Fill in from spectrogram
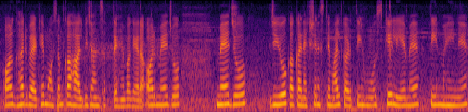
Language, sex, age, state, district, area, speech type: Urdu, female, 18-30, Delhi, North East Delhi, urban, spontaneous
